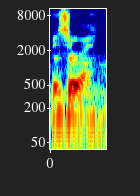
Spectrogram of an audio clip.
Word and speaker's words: Missouri: the the boot heill of Missoura I was like to call it Missour the boot the boot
